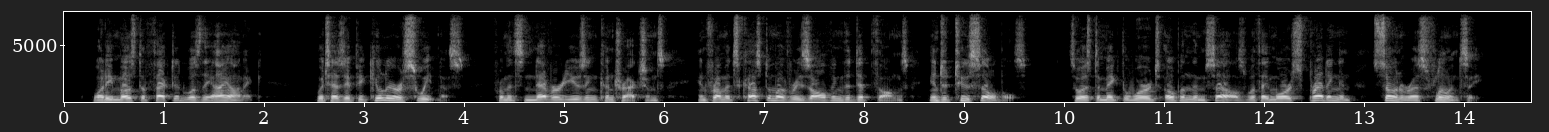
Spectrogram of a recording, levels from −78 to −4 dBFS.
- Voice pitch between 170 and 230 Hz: No, medium, 140 Hz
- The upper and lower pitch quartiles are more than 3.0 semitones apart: Yes, average, 4.7 semitones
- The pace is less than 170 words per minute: No, average, 175 wpm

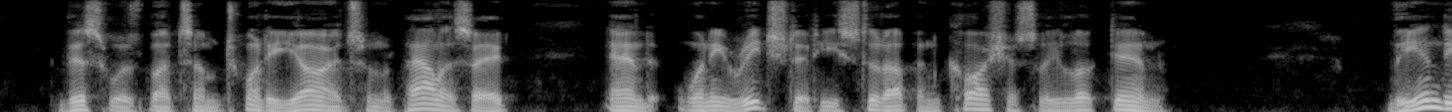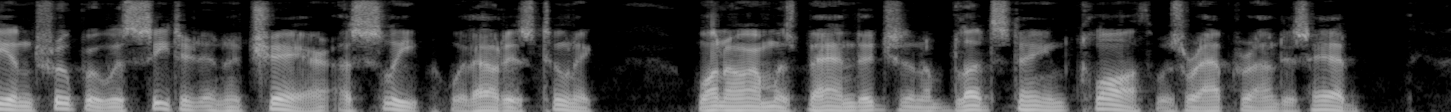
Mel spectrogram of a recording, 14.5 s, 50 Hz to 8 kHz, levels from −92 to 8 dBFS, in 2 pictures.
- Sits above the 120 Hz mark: No, low, 100 Hz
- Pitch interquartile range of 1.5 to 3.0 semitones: No, average, 3.7 semitones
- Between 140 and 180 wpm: No, average, 195 wpm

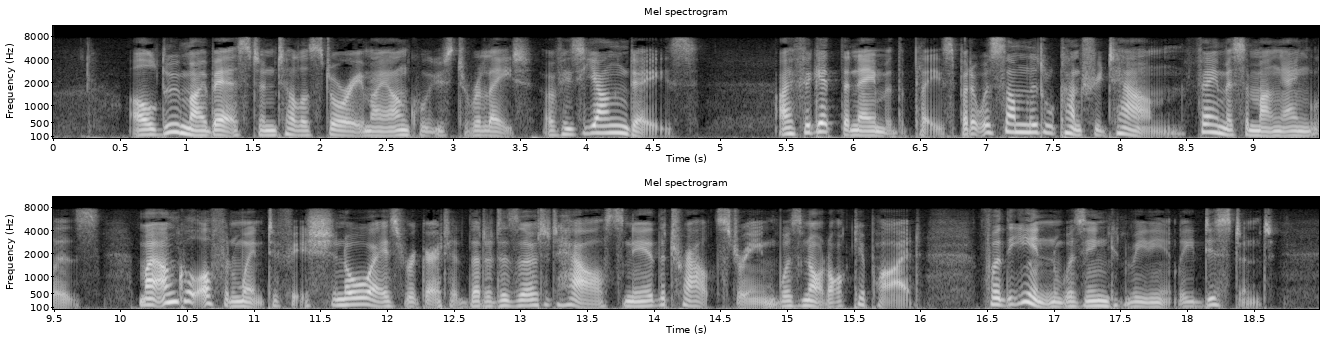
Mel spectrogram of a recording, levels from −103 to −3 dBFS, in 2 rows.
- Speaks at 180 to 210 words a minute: Yes, average, 190 wpm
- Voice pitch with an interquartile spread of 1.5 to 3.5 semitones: No, average, 5.2 semitones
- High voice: No, medium, 145 Hz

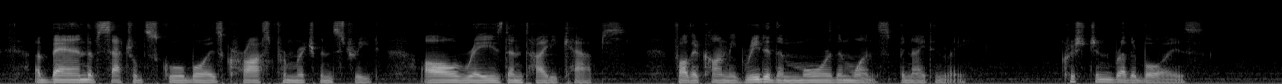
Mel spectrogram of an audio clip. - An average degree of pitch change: No, narrow, 1.6 semitones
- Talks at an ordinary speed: No, slow, 110 wpm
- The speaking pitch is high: No, very low, 95 Hz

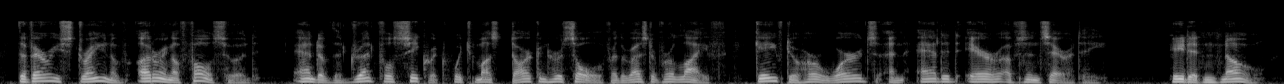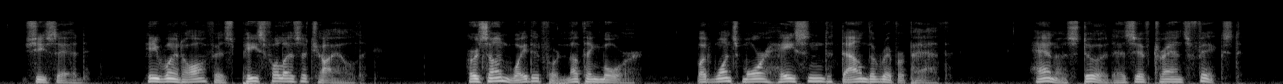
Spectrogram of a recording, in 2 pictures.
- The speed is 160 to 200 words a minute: No, average, 150 wpm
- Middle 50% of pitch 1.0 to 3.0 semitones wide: No, wide, 5.4 semitones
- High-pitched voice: No, low, 120 Hz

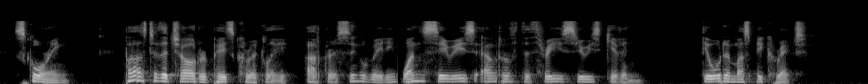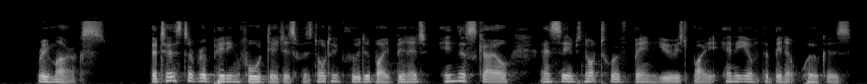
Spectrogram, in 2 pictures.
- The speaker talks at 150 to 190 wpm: Yes, average, 180 wpm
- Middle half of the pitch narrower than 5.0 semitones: Yes, average, 4.2 semitones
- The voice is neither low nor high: No, low, 125 Hz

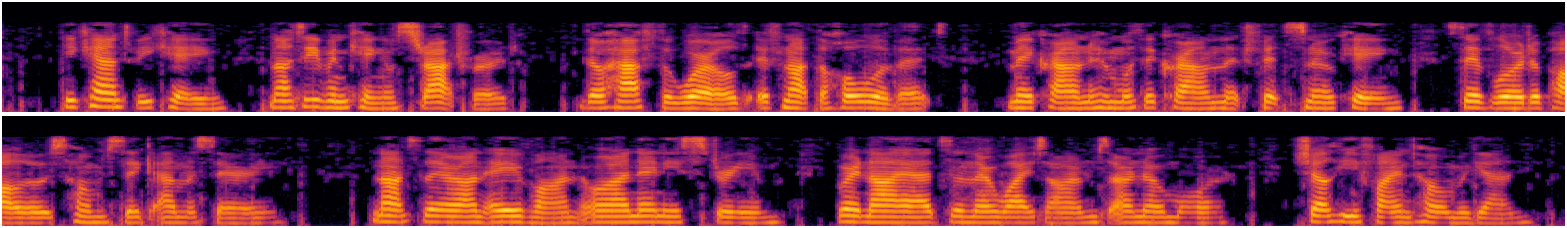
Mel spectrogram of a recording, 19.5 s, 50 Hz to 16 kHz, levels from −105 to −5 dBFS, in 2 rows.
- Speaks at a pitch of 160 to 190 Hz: Yes, medium, 185 Hz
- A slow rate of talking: No, average, 155 wpm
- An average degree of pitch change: No, narrow, 2.0 semitones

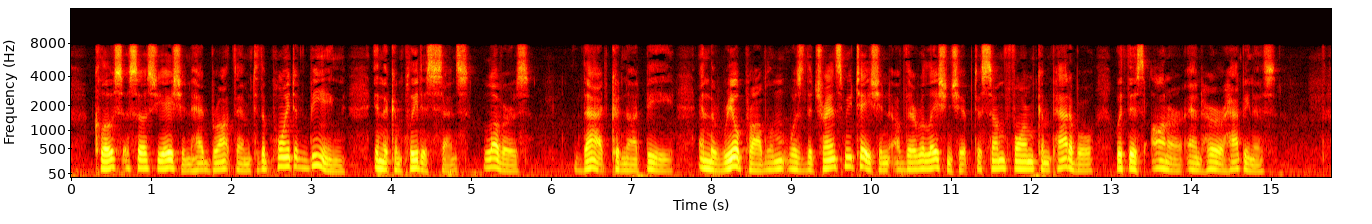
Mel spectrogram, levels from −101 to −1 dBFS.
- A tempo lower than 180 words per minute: Yes, average, 150 wpm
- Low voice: Yes, low, 120 Hz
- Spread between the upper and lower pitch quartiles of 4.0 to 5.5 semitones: Yes, average, 4.6 semitones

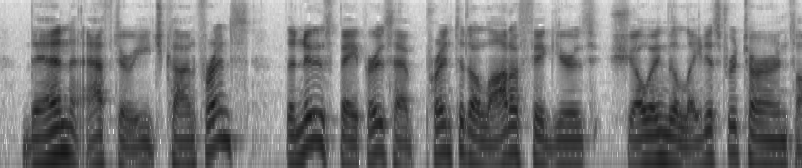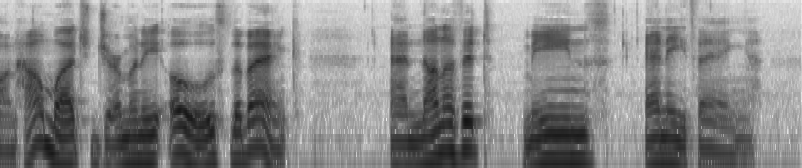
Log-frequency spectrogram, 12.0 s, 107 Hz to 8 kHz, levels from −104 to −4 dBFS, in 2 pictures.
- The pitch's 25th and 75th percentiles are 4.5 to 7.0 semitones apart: Yes, average, 5.1 semitones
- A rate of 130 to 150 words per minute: Yes, average, 145 wpm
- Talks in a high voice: No, low, 120 Hz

